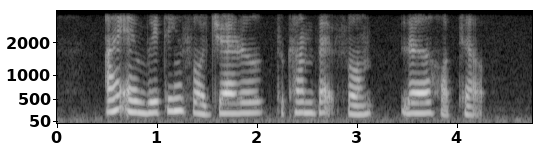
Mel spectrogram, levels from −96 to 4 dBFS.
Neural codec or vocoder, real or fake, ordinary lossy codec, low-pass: none; real; none; 3.6 kHz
